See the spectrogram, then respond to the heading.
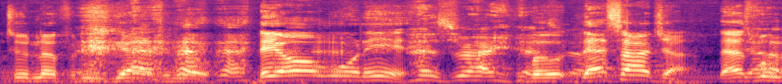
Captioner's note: laughing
